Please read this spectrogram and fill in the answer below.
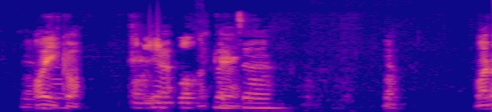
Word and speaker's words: AIK: I would say we say AIK. It's like it's like 3 letters. You say them separately. AIK.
